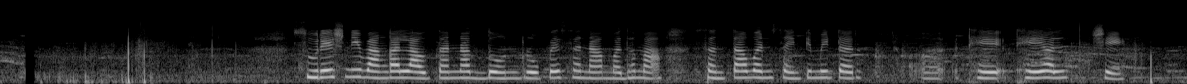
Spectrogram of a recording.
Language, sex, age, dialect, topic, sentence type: Marathi, female, 18-24, Northern Konkan, agriculture, statement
